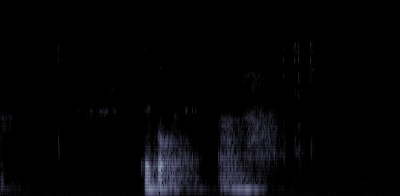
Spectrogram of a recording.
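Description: Two short, muffled snatches of speech with a few faint computer clicks between them as a screen share is started.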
